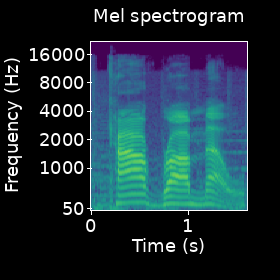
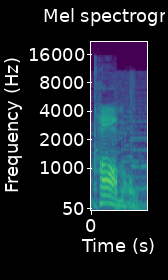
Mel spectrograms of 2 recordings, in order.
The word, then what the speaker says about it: caramel: loads of syllables there it's when people miss the second a and it's just like caramel I'm like what no there's an extra letter you're just ignoring I mean I'm one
